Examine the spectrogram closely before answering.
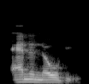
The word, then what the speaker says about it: Anunoby: Anunoby.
